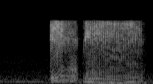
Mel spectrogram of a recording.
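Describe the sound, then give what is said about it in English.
A man blows a loud, wet raspberry with his mouth, imitating a fart in two sputtering bursts with a brief break between them. “He made fart sound.”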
